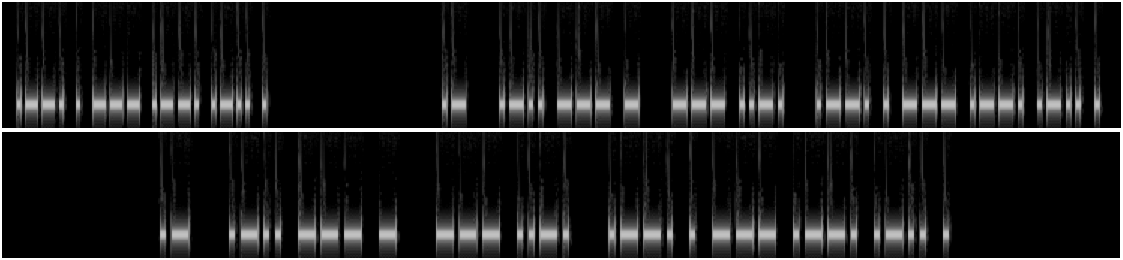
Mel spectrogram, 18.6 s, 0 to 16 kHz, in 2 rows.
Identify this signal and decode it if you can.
Morse code, heard as a keyed tone, about 33 wpm, 700 Hz. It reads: PEOPLE A LOT OF PEOPLE A LOT OF PEOPLE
